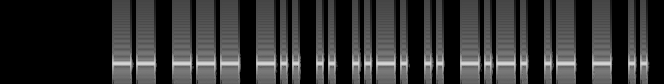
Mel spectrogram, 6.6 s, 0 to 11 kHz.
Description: Morse code, heard as a keyed tone, about 20 wpm, 700 Hz. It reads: MODIFICATI
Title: Build A Word - 5 Letters At A Time - 12-Letter Words - 20wpm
